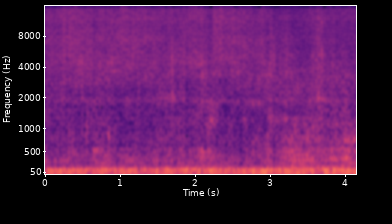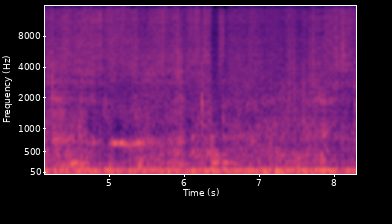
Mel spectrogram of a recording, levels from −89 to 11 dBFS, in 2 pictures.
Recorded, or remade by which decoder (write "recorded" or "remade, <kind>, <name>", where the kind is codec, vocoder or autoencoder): remade, codec, SNAC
